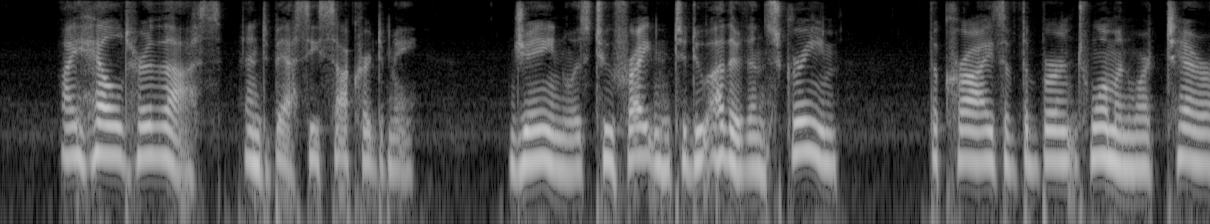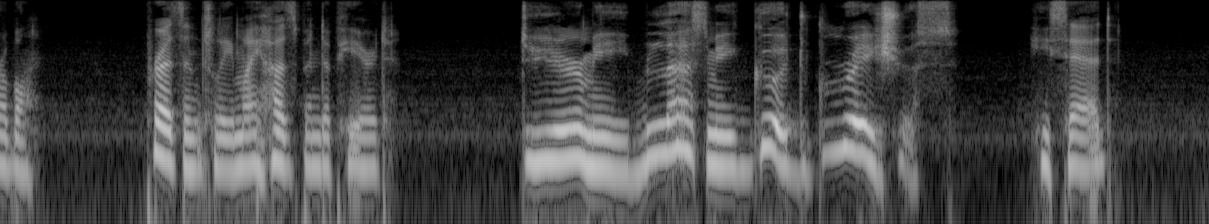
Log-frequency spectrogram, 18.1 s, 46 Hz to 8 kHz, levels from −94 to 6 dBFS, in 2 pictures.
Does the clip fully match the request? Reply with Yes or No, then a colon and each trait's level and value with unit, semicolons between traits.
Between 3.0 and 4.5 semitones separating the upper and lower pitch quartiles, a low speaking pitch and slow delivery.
No: average, 3.3 semitones; medium, 185 Hz; slow, 120 wpm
